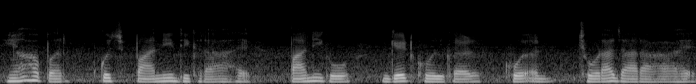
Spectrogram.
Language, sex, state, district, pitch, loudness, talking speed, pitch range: Hindi, male, Uttar Pradesh, Hamirpur, 135 Hz, -26 LUFS, 140 wpm, 130-150 Hz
